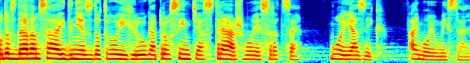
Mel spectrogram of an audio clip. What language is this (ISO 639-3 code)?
slk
